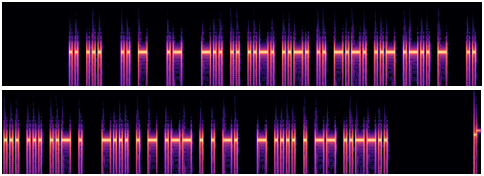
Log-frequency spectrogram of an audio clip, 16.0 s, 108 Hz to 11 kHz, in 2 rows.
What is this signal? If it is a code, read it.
Morse code, heard as a keyed tone, about 25 wpm, 700 Hz. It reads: IS IT A DIFFICULT ISSUE BETWEEN THEM?
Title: Sentences from Top 1000 Words - Review Part 6 - 25wpm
